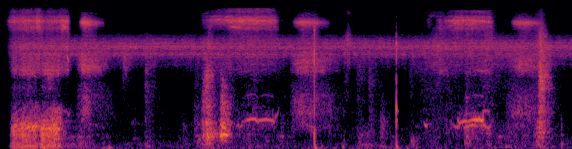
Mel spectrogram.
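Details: Pug snoring in sleep: noisy snorting snores with whistling, wheezy squeaks on each breath, typical of a flat-faced dog.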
